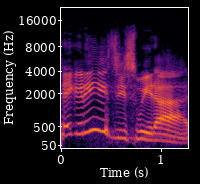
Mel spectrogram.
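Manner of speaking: street-tough Boston mobster accent, laid on thick. Admitting they can't do a Boston accent, except the Penguin's Boston accent. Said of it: "I can't do a Boston accent".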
